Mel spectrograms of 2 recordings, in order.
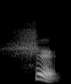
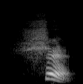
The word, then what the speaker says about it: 是: 是, 是 건설음으로 발음해야 함에 주의하시기 바랍니다.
